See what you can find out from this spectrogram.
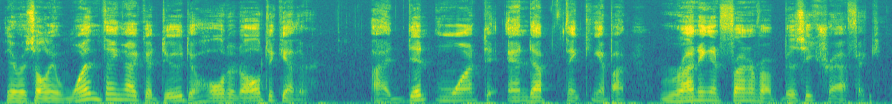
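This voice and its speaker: A man's voice: mid-range voice, expressive, normal speed, poor audio. A man narrating a scripted first-person story in a folksy, dramatic storytelling manner. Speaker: audiobook narrator.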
